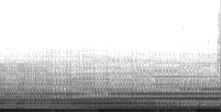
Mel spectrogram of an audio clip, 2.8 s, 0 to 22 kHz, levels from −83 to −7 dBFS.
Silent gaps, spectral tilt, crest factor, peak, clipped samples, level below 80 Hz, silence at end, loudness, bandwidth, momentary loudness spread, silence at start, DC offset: none; -12.5 dB/octave; 10 dB; -8 dBFS; under 0.1%; -18 dBFS; 0 s; -20 LUFS; 2.1 kHz; 3 LU; 0 s; under 0.1%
